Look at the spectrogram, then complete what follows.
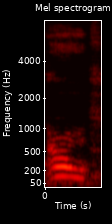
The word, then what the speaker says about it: Om: Not we spell it O-M, but it's actually pronounced A-U-M. Om.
